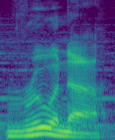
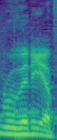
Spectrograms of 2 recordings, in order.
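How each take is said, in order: First: The name ends directly in '-ina' with no 'ee'. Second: The name has an extra 'ee' sound before 'a'. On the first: The speaker calls it right. "There is no I after the end" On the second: The speaker calls it wrong. "I keep calling it Ruinia for some reason"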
